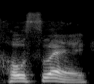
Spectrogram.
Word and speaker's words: Josue: a Hispanic baseball players tell him that it's Josue and he goes oh I've been saying it wrong my entire life um I remember that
